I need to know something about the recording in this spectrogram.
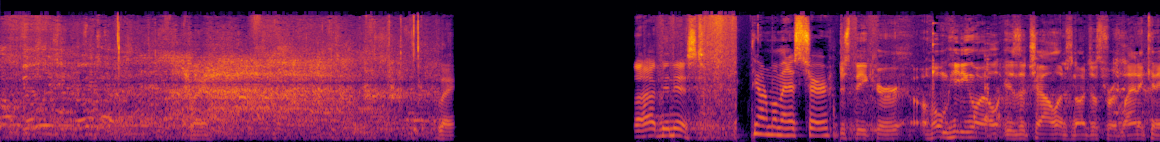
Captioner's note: chatter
